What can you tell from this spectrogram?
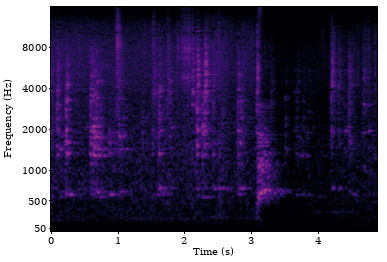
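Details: A pile of Australian Cattle Dog puppies produce brief thin whines and squeals at irregular moments amid scuffling noises from the tangle of young dogs.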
